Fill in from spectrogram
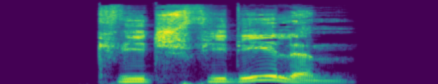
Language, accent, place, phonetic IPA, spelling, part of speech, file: German, Germany, Berlin, [ˈkviːt͡ʃfiˌdeːləm], quietschfidelem, adjective, De-quietschfidelem.ogg
- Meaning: strong dative masculine/neuter singular of quietschfidel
